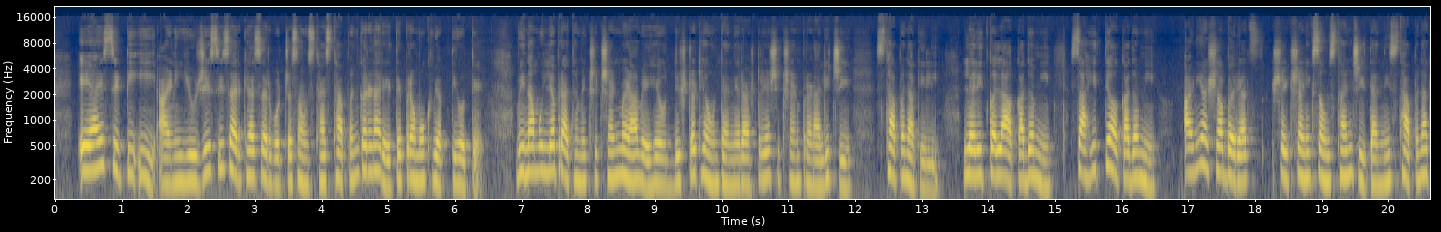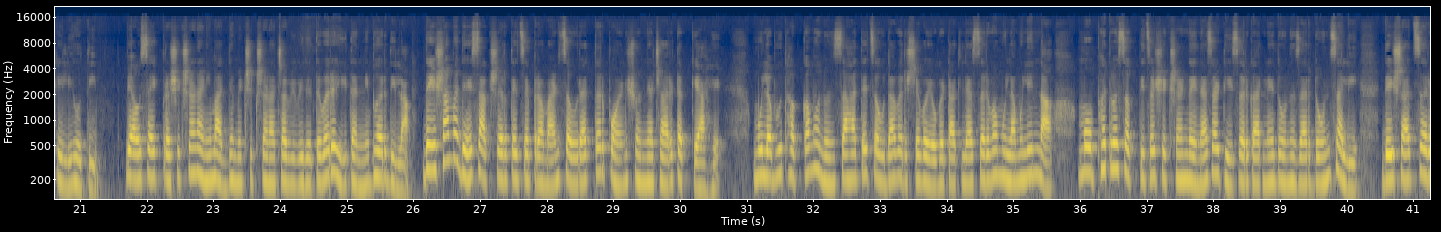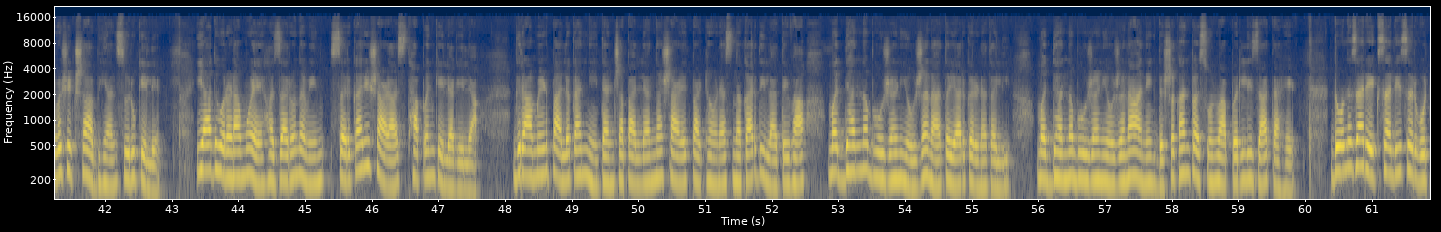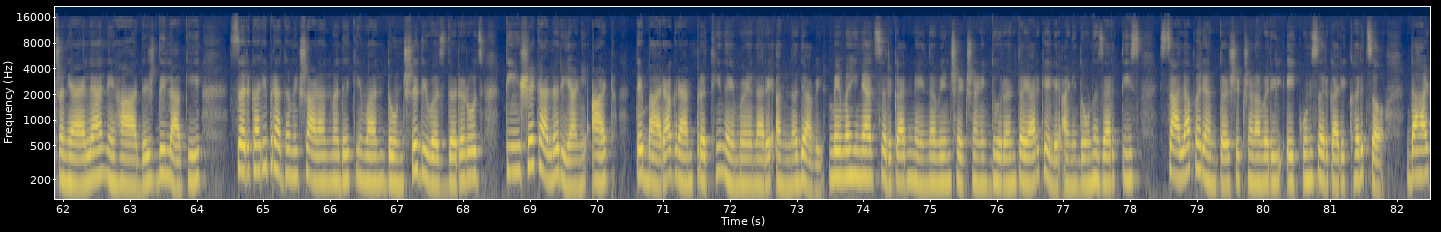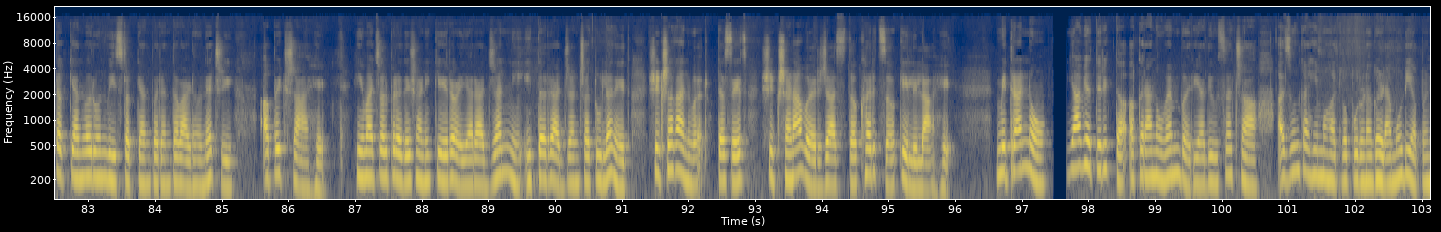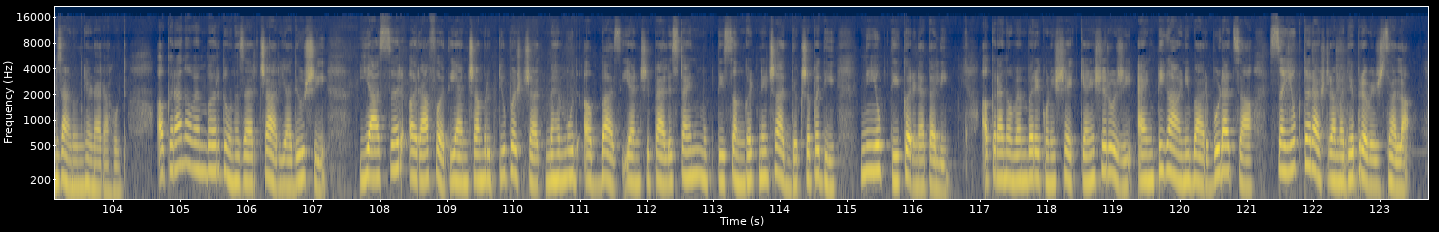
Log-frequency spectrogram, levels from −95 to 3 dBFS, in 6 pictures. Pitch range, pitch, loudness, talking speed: 185-220 Hz, 200 Hz, -15 LUFS, 115 wpm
